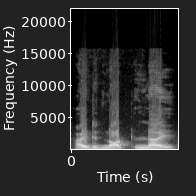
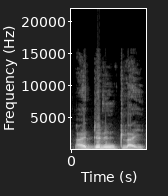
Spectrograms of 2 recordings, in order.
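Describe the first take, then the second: First: Both words 'did not' are said in full. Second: 'Did not' is contracted into one word, 'didn't'. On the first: "आप कहेंगे I डिड नॉट" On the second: "बातचीत में हम I डिड नॉट नहीं कहते, हम कहते हैं आई डिडंट लाई"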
